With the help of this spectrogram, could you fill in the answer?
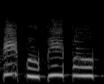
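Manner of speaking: high mechanical beeps; robot beeps. Pretend. God mocked as programming people, robot beeps. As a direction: beep like a toy robot.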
